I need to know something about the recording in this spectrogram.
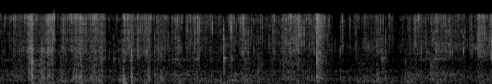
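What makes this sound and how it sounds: A clear plastic bubble wrap sheet with small air-filled bubbles is held up in both hands while fingers crumple and pop it. A continuous bright, crisp crinkling runs throughout, with almost no low end, broken by short sharp snaps as bubbles burst, the loudest coming just after three seconds.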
